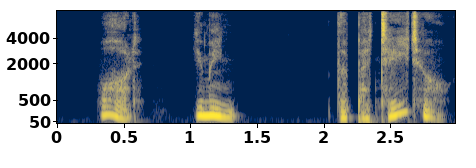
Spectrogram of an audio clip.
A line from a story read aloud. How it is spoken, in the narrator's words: gasped Hiccup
